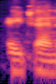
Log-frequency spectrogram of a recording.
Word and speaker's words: Maton: That's how Maton. Maytahn is the pronunciation guide.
